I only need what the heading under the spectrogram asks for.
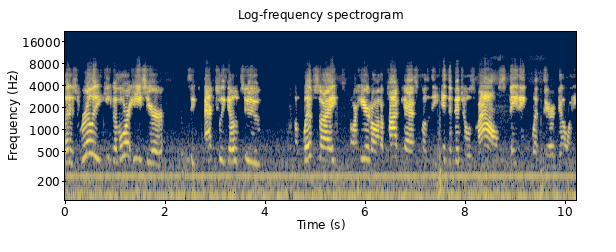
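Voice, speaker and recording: The background noise is noticeable. Over it, a man talks at a moderate pace. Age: 60s. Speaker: newspaper journalist. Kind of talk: radio talk show interview. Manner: halting.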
